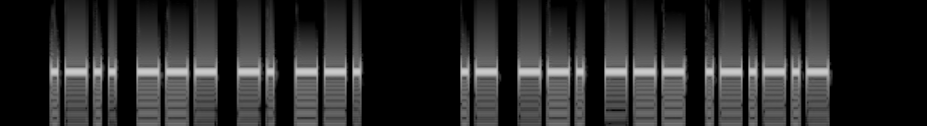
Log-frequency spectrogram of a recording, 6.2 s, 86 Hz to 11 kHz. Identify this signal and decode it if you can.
Morse code, heard as a keyed tone, about 25 wpm, 700 Hz. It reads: LONG AGO.
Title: 2x Word-Spacing - Sentences from Top 500 Words - 25wpm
